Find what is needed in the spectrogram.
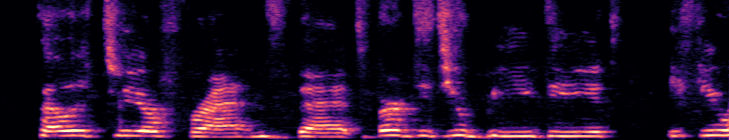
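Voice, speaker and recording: This woman's voice is high-pitched. The intonation is fairly even. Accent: non-native. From Hungarian minority in Slovakia. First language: Hungarian. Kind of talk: live-streamed craft tutorial.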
